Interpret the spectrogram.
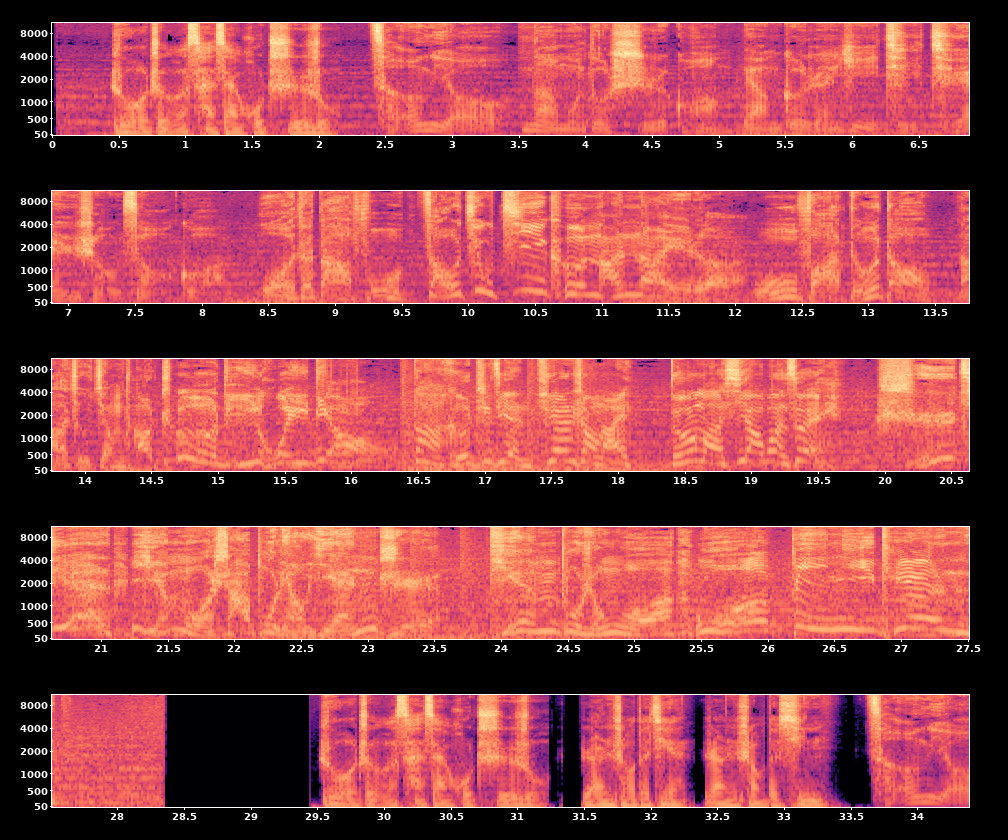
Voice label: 男 角色 游戏台词多种声线

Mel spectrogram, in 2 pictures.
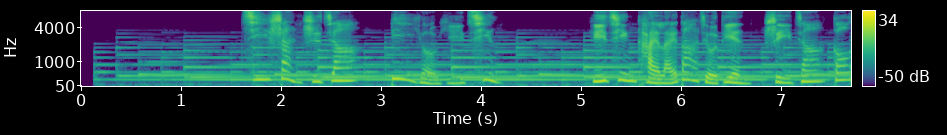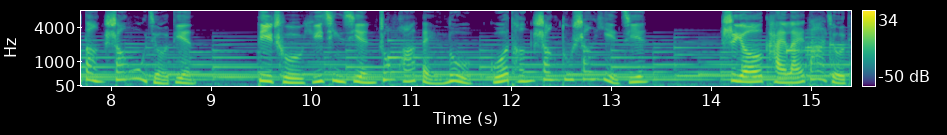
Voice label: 女 宣传片 酒店介绍

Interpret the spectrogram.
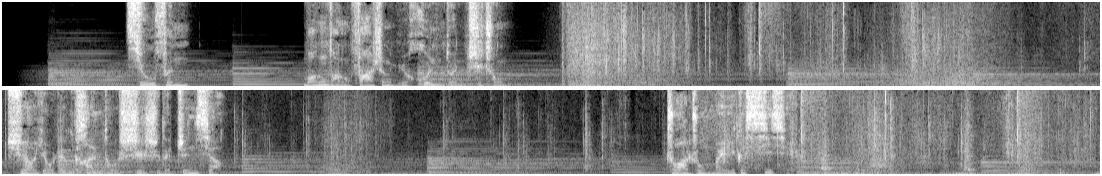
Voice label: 男 法院宣传片; 湖南省

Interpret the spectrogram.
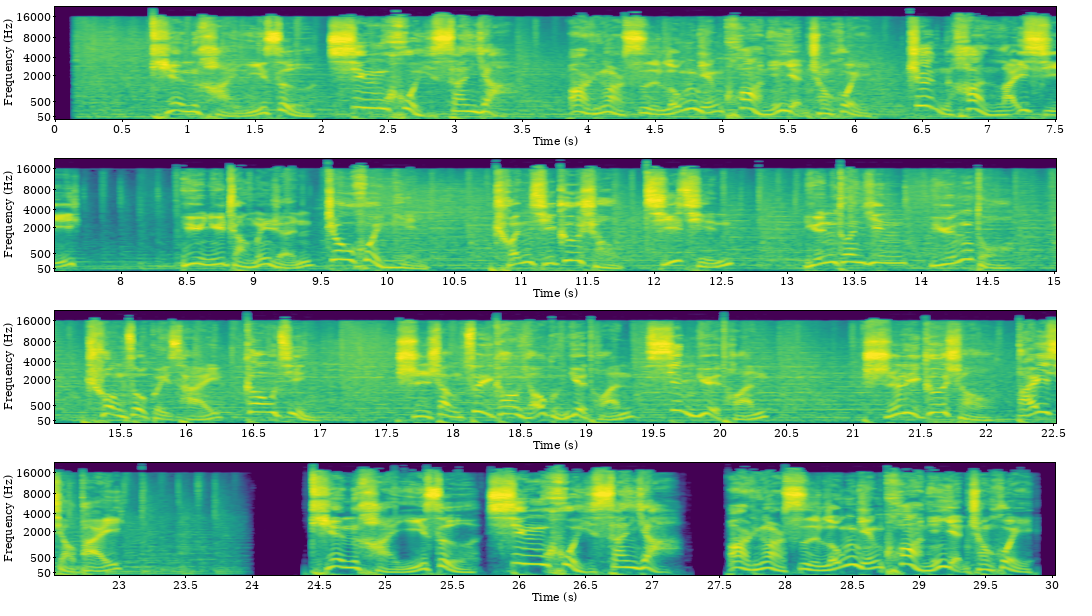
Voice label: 男,演唱会预告

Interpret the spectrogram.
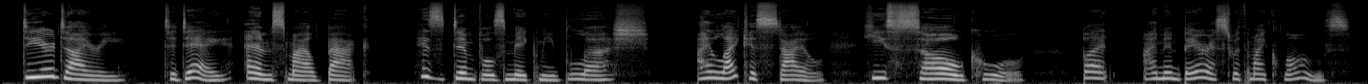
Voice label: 青少年音-亲爱的日记

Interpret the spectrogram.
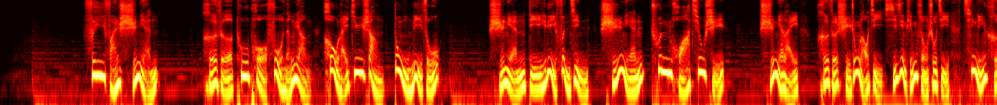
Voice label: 男 党建汇报片; 菏泽非凡十年

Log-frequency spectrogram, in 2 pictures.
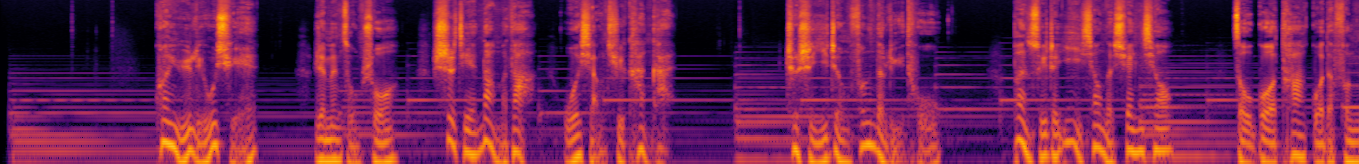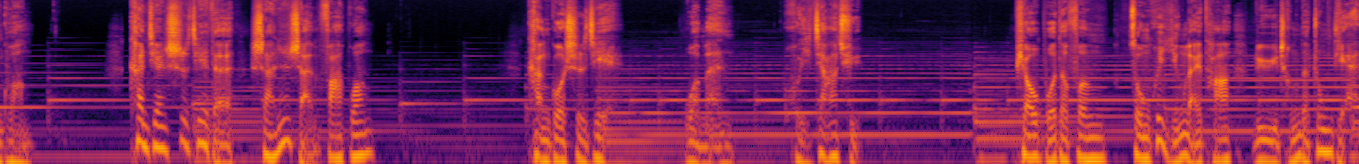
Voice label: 男, 走心旁白; 关于留学

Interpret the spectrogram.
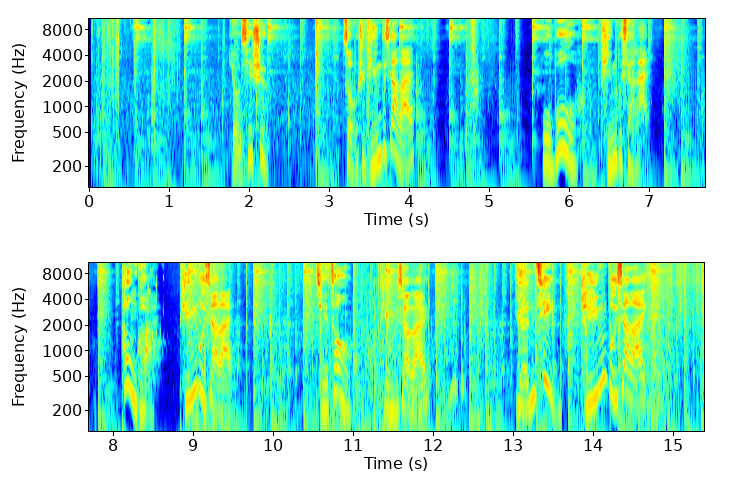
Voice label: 女 个性宣传片 节奏故事 过桥米线

